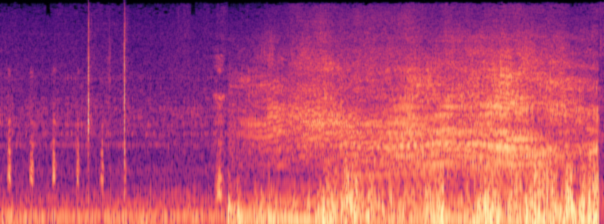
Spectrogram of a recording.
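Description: A paramotor's engine and propeller running steadily, with a short laugh at the start. About two seconds in, the sound jumps louder and rougher, with a steady low drone.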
